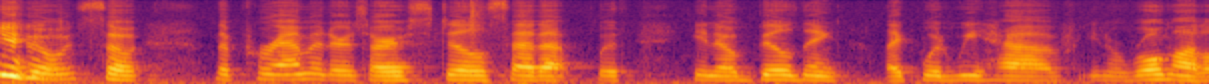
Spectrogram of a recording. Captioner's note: chuckles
